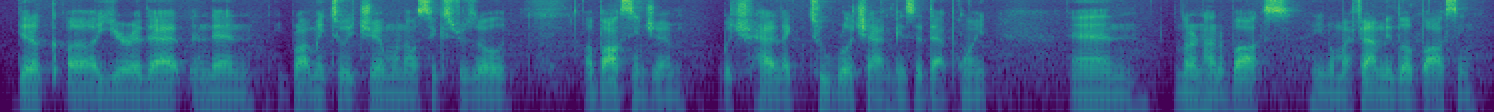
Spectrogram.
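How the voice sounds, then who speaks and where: A fairly quick, monotone, flat delivery from a man with a very deep, low voice and a Hawaiian accent. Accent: Hawaiian American English. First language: Ilocano. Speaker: retired world champion boxer. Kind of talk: casual interview chat.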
